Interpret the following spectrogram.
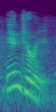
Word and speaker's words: injury: cause serious injury 31 pronounce three syllables stress the first injury it can cause serious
